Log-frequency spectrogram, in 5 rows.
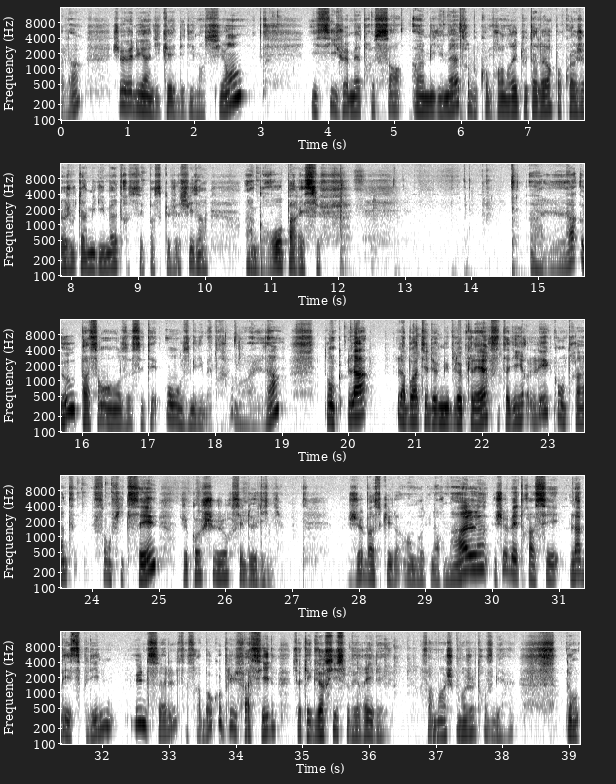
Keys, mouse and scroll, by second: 0.0 right click, 0.9 right click, 2.4 click, 3.4 click, 4.7 KP_1, 4.9 KP_0, 5.2 KP_1, 5.9 KP_Enter, 5.9 Return, 8.2 click, 10.9 click, 12.8-14.5 typing, 16.7 click, 17.9-18.2 typing, 19.5 right click, 28.3 click, 30.4 click, 34.4 click, 37.0 click.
